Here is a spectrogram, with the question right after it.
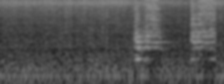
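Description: An egg omelet cooks on a flat griddle over low heat, giving a loud, constant sizzle. Two brief scraping bursts near the end cut through it.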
